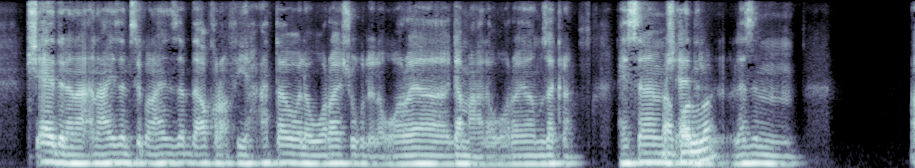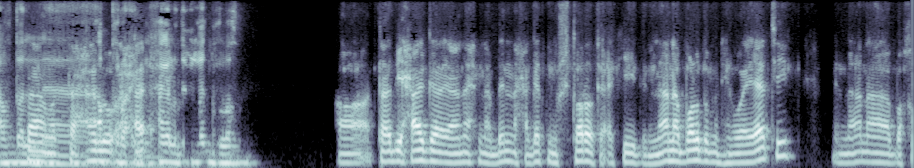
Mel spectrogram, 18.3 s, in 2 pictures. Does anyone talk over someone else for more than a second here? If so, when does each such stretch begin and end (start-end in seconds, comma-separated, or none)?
9.4-10.8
